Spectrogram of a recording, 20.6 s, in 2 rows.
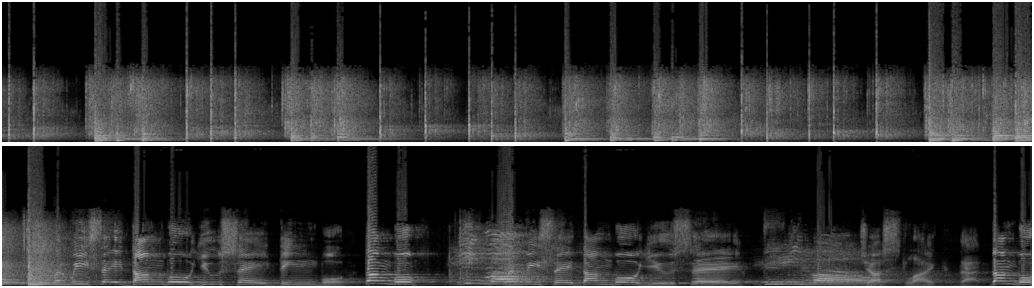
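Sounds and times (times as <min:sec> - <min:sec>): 
hand claps: 0:00.0 - 0:11.0
speech: 0:11.6 - 0:20.5.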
